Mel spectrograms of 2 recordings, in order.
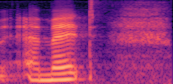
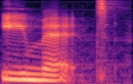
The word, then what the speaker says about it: Emit: YouTubers and whatnot and Sims players are calling him EMT but his name is not spelled EMT it is spelled emit e m i t is to emit so I'm going to continue to pronounce it emit if they want to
